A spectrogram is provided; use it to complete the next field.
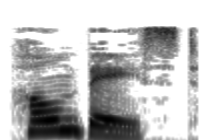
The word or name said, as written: home-based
